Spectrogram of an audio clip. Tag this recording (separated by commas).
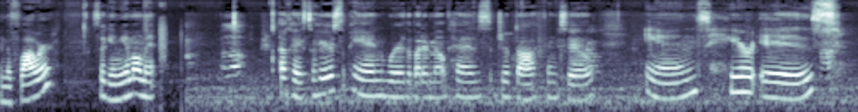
Speech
